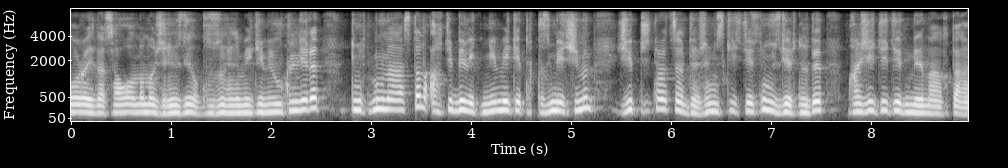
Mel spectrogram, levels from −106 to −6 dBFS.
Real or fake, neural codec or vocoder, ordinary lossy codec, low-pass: fake; autoencoder, 22.05 kHz, a latent of 192 numbers a frame, VITS, trained on one speaker; none; 7.2 kHz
